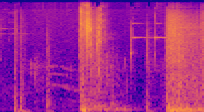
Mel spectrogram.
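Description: Two loud bursts of gunfire ring out in a shooting video game, with faint talk and clicks before the first burst.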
